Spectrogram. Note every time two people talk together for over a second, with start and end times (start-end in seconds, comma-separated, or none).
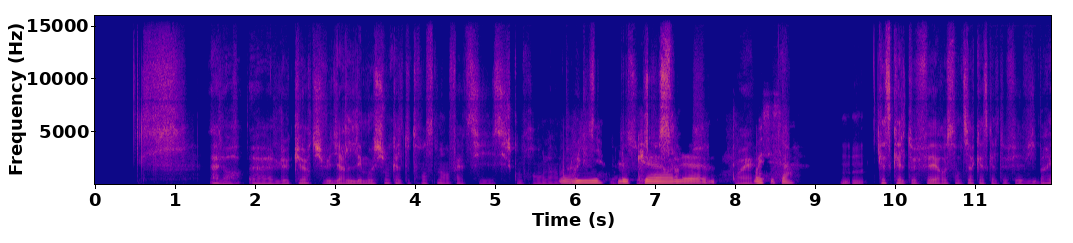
5.8-7.3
